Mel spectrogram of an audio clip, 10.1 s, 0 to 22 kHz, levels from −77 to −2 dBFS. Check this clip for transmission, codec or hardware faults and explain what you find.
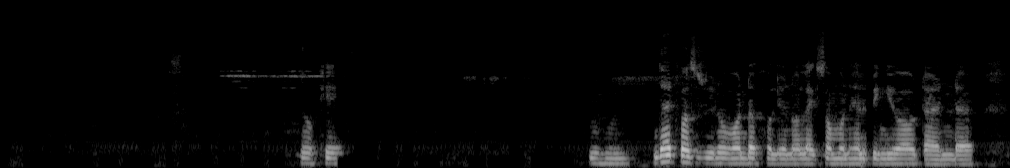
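Two faults are audible in this speech clip: a codec roughness throughout, and one brief dropout patch near the end.

From start to finish the speech sounds rough and grainy, with a hiss-like fill between the harmonics and a thin, synthetic-sounding top band. This is likely low-delay AAC compression, AAC-ELD, the codec used for video calls. Its short frames resolve pitch harmonics coarsely, and at a rate that points to around 32 kbps there aren't enough bits to keep the spaces between harmonics clean.

From 8.61 to 8.67 s there is a short smeared, noisy patch where the speech loses its definition. This is AAC frame loss with concealment. About 40 ms of coded audio, which fits two lost frames, never reached the decoder. It filled the gap by reusing the last good spectrum with scrambled phase, producing a brief blurred imitation of the preceding sound until real frames resumed.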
